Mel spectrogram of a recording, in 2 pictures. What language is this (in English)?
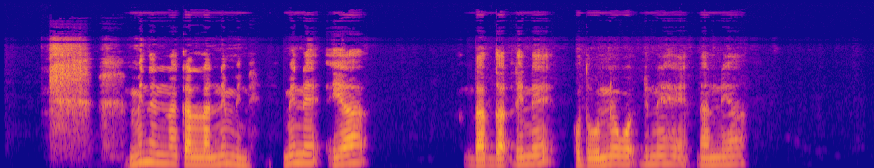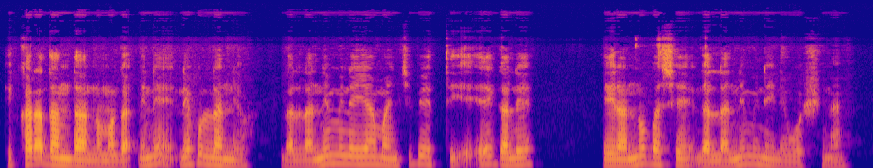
Sidamo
